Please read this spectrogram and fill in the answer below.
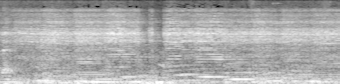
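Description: Electric guitar playing a line of held notes that changes pitch a few times, played back over an exhibit's video loudspeakers.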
